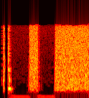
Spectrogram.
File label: Family Radio Service (FRS)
